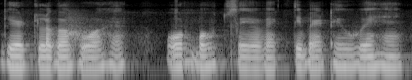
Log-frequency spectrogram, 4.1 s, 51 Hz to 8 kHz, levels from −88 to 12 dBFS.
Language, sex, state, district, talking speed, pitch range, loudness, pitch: Hindi, male, Uttar Pradesh, Saharanpur, 160 wpm, 115-125 Hz, -20 LUFS, 115 Hz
